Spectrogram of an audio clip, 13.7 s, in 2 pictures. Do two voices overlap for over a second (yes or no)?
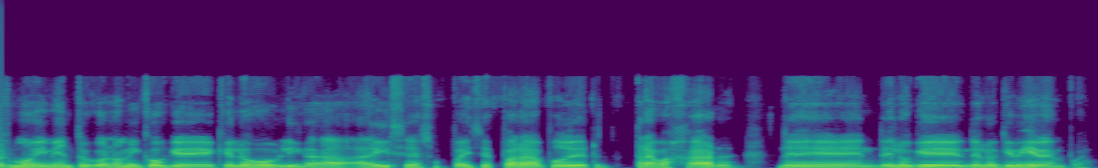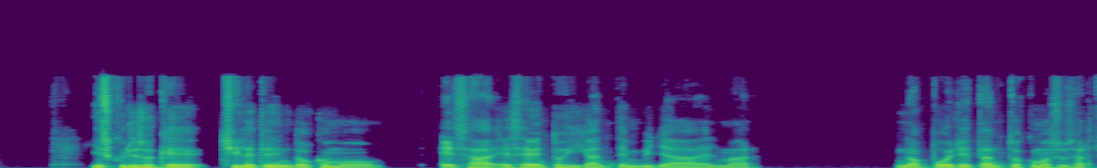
no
